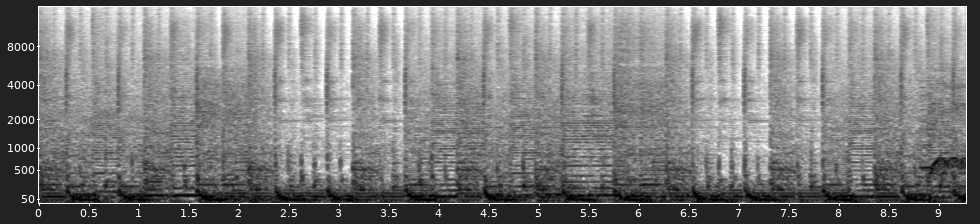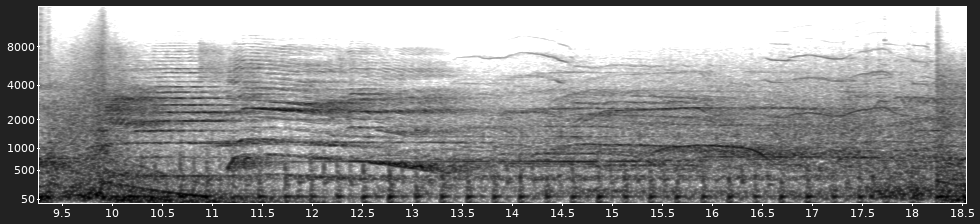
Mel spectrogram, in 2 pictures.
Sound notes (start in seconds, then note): 13.1 crowd goes wild; 16.0 crowdCheering!; 16.7 music and Crowd Continues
